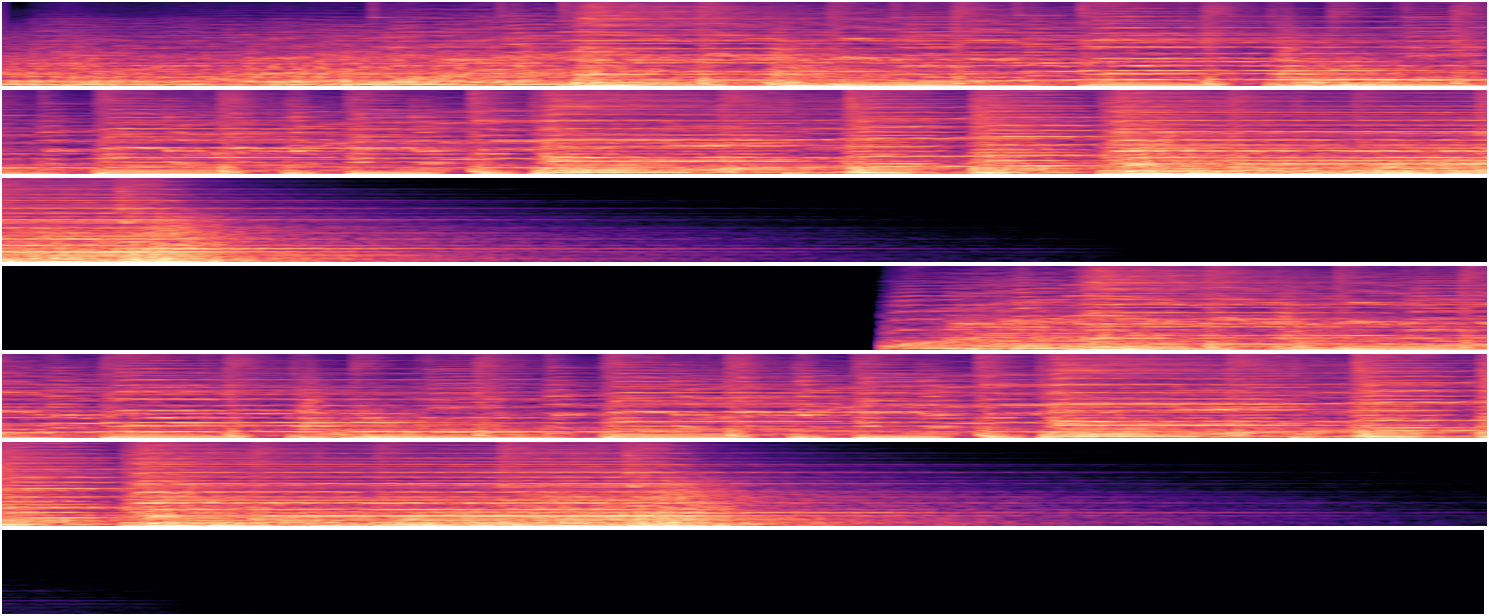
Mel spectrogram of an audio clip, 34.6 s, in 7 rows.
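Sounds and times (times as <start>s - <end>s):
instrumental fanfare: 0.1s - 12.1s, 17.8s - 28.4s.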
